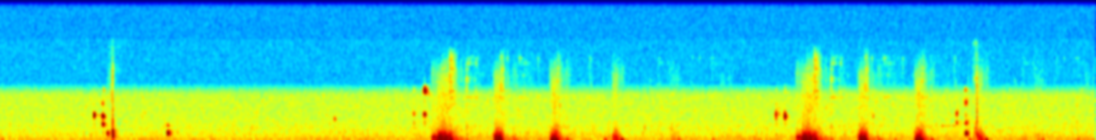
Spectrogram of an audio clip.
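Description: Soft game interface clicks and blips sound now and then.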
